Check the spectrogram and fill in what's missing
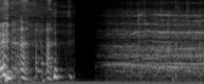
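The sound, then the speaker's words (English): A short burst of voiced laughter cuts off into a moment of silence, then a crowd applause sound effect rises and holds as a steady, even wash of clapping to the end. “If my crowd applause would come in.”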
